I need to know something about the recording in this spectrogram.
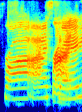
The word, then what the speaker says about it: Frey: Of course, In Game by James Fry. Everybody pronounces it Frey, but it's Fry. Technically, it's Fry.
